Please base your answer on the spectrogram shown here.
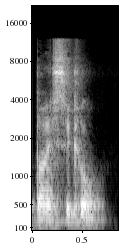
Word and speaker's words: bicycle: பைசைக்கிள். பைசைக்கிள்ல அது என்ன பண்ணணும்னா பைசிக்கிளா மாத்திடணும். Bicycle. இந்த அருவாளை மாத்திடணும். Bicycle. ஓ Bicycle. பைசைக்கிள். Bicycle. பைசைக்கிள். பைசைக்கிள். Bicycle. நம்ம பைசைக்கிள்னா சொல்லக்கூடாது, சுருக்கிடணும். பைசிக்கிள். ரைட்.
